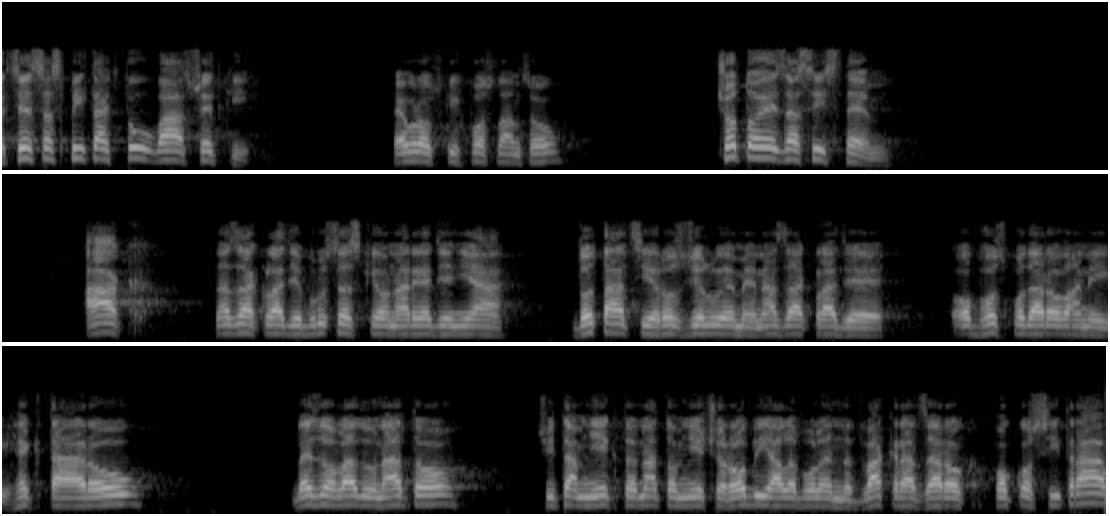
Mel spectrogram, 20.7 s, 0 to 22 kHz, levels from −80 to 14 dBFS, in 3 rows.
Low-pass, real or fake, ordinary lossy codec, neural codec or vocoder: none; fake; none; codec, 16 kHz, 16 kbps, FunCodec, trained on Chinese and English, 50 frames a second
